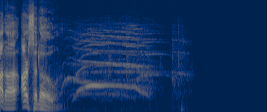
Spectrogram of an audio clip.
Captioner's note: audience cheering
